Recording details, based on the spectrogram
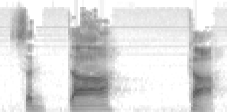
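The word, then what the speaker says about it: צדקה: word first okay ready Sada Ka sa da ka it has to be one syllable three letters together Ka Ka sadaka sadaka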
